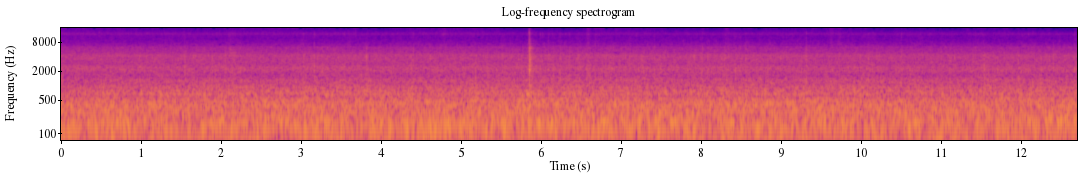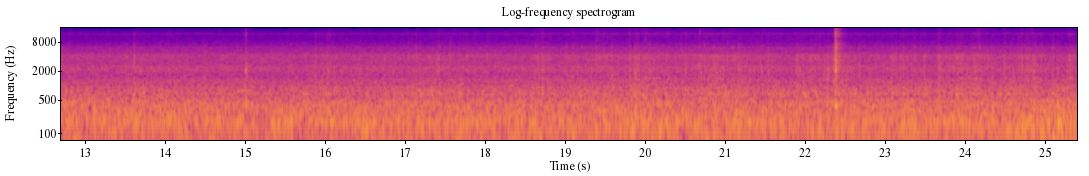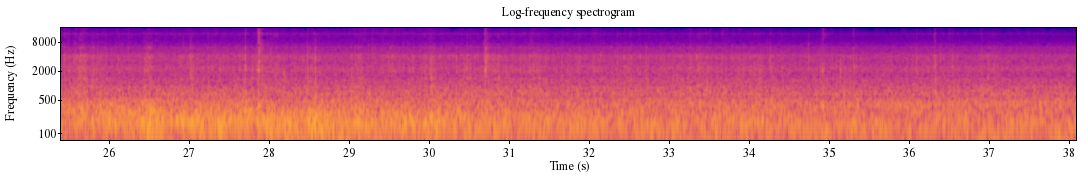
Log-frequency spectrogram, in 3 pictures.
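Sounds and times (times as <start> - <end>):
steady rain: 0.0 - 38.0
thunder rumble: 24.0 - 34.1.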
